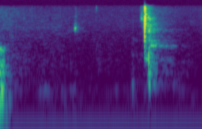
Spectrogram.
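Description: Near silence broken by a faint tick and then a single sharp click about one and a half seconds in.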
